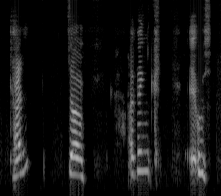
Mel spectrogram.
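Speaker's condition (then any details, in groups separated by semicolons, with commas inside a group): Spastic quadriplegic cerebral palsy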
